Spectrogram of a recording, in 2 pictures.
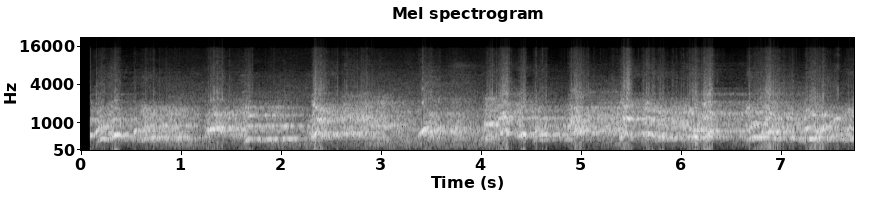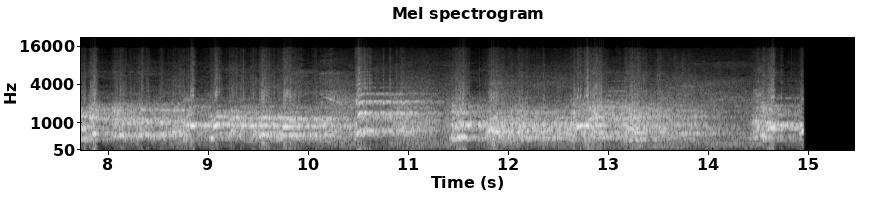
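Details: Dogs barking, recorded on 8/10/18: loud, continuous overlapping barks and yips come in rapid, irregular bursts throughout, with several voices of different pitch, ending abruptly.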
